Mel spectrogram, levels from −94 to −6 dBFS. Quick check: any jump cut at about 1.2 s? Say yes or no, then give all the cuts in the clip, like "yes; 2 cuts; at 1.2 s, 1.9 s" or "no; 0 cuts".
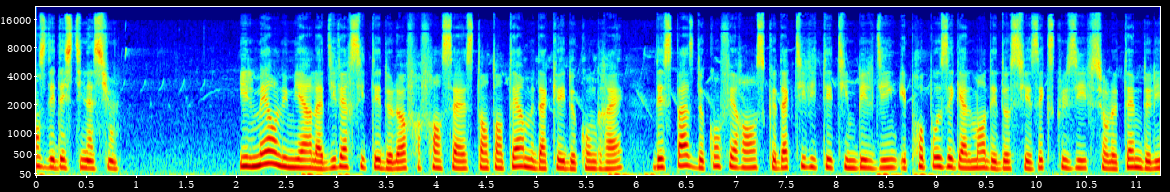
no; 0 cuts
